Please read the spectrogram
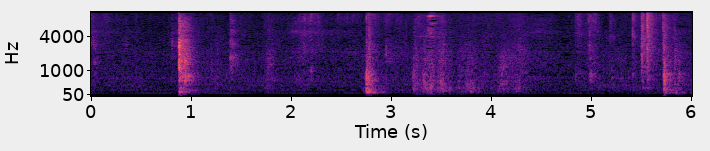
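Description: Sheathed knives being set down on a wooden coffee table and handled: a sharp knock about a second in, another near three seconds, and a quick run of knocks near the end, with lighter handling clatter between.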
